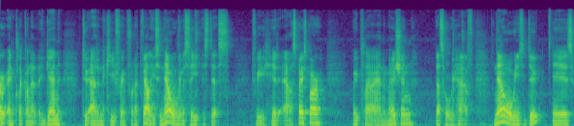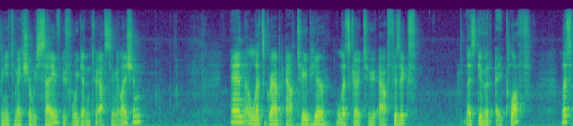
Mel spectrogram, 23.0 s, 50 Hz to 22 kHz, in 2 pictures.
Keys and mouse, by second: 0.3-2.8 middle drag, 2.8-16.9 drag, 3.7 space, 9.0 space, 11.8 ctrl+s, 16.9-21.6 middle drag, 21.6-22.9 drag.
